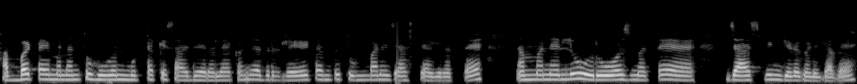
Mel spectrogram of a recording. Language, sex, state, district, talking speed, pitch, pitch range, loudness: Kannada, female, Karnataka, Shimoga, 140 wpm, 210 Hz, 195-225 Hz, -20 LUFS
